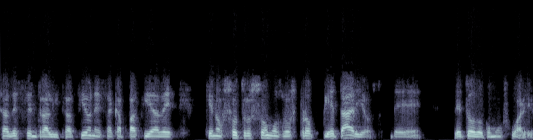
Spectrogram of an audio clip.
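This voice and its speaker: The man's pitch is medium and his intonation monotone and flat. He talks at a moderate pace. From Menorca, Spain. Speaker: tech entrepreneur. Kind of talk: course talk.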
